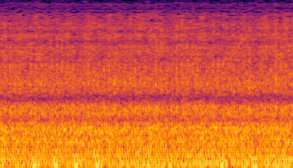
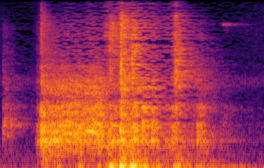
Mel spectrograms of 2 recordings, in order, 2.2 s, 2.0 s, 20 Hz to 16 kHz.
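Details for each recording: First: 1953 Allis Chalmers WD45 gasoline tractor after rebuild with new head gasket, radiator and hoses, steady even idle with a low rumble and no knocks or rattles; normal running despite coolant leaks at manifold studs and head gasket. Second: 1953 Allis-Chalmers WD45 tractor, first start attempts after over a year parked: short cranking burst with brief cough that dies within a second; won't catch and run, fuel issues or plugged tank suspected, not confirmed.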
